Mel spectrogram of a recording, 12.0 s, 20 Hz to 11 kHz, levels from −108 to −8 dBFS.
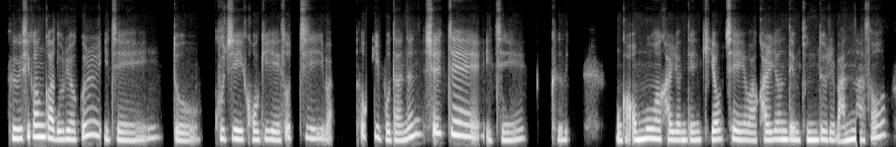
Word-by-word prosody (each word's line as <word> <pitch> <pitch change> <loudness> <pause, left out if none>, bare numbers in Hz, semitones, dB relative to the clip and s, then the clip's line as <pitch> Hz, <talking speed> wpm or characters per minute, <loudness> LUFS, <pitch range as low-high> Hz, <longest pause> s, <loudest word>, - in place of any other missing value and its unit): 그 215 -1 +3
시간과 255 -1 +4
노력을 200 +10 +1
이제 185 -1 -2 0.4
또 175 +5 -3 0.2
굳이 205 -2 +1
거기에 190 0 -1
쏟지 220 0 -4
마 - - -5 0.4
쏟기보다는 200 - -1
실제 300 -9 +1
이제 185 +3 -3 0.3
그 - - -5 0.7
뭔가 - - -1
업무와 205 +3 +5
관련된 185 -2 +1
기업체와 195 -3 0
관련된 185 +1 +2
분들을 185 0 +2
만나서 195 - 0
195 Hz, 245 characters per minute, -19 LUFS, 185-220 Hz, 0.7 s, 업무와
